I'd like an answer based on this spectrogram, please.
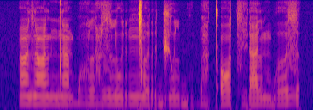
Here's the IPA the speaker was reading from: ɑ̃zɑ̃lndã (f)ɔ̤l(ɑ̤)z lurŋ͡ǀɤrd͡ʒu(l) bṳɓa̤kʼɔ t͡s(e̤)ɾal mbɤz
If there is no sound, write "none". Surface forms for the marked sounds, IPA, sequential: ɓ, ɑ̤, l, e̤

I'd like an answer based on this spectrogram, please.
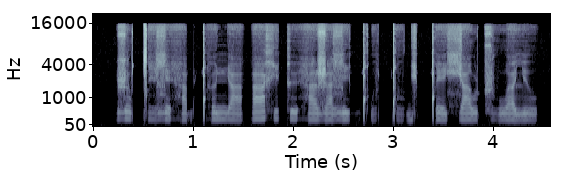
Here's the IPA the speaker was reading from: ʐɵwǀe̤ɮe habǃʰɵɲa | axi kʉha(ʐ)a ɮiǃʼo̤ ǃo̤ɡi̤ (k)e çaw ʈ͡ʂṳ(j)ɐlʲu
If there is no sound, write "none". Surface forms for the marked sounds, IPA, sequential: ʐ, ǃ, w

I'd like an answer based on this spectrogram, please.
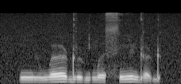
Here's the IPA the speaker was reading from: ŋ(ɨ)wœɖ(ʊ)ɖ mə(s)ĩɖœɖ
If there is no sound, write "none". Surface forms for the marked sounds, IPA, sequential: ʉ, ʉ, s

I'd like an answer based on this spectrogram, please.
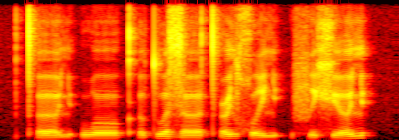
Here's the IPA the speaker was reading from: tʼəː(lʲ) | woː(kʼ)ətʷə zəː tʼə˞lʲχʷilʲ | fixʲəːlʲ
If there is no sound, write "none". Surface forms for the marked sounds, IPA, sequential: lʲ, kʼ

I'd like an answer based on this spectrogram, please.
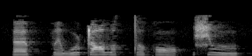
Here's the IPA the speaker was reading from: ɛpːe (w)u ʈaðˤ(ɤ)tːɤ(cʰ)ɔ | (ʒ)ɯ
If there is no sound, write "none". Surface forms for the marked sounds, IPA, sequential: w, o, k, ɕ

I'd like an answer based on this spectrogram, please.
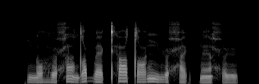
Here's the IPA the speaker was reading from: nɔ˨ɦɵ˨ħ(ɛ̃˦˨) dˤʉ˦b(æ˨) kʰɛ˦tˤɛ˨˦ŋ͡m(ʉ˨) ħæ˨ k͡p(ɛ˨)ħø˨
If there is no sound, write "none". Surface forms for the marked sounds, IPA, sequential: ɛ̃˦˨, æ˨, ʉ˨, ɛ̃˨

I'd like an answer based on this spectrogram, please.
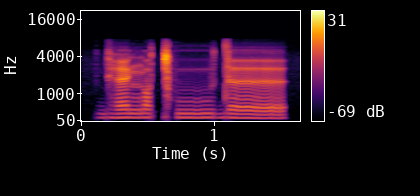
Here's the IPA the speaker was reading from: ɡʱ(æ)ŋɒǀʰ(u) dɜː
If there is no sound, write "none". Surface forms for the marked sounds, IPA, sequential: æ, uː

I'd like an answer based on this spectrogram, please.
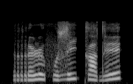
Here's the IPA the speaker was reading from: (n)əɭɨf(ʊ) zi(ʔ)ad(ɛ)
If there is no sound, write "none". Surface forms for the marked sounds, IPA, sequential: r, ʊ, k, e

